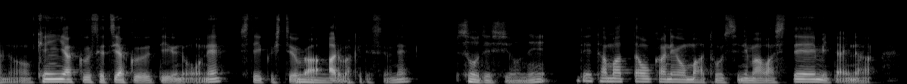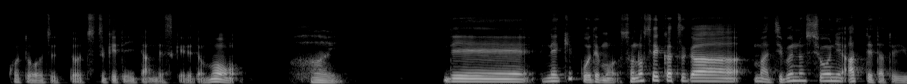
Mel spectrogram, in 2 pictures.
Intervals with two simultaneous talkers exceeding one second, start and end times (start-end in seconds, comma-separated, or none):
none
